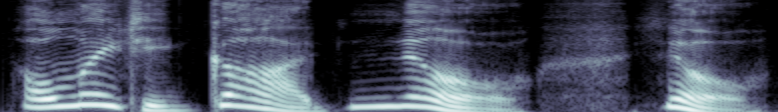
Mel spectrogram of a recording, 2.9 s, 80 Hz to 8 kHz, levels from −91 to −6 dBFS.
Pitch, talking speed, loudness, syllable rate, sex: 165 Hz, 60 wpm, -17 LUFS, 3.2 syllables/s, male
